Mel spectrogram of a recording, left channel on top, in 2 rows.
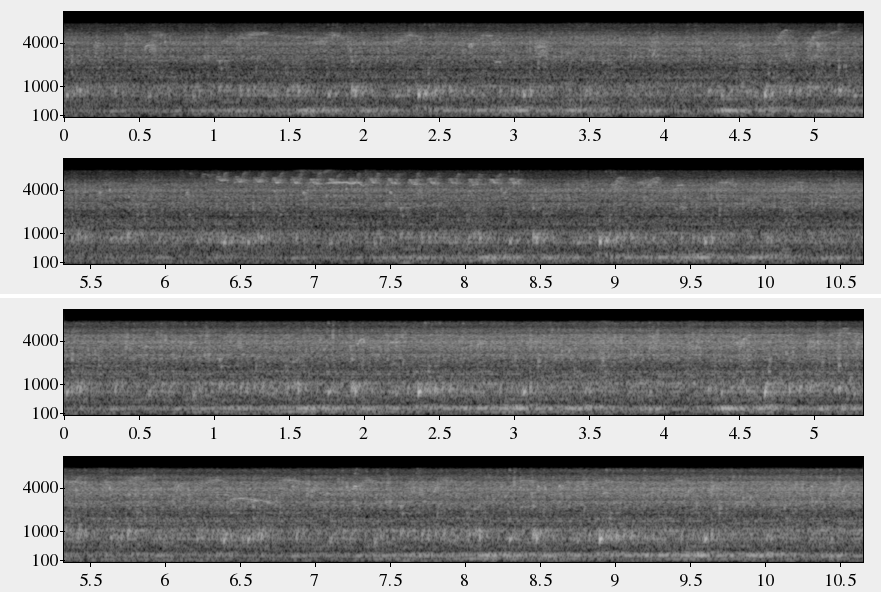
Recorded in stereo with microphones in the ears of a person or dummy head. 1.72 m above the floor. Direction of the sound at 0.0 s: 10° right (ahead or behind).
